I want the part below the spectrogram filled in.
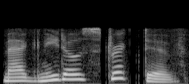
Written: magnetostrictive

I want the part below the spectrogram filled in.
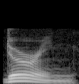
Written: during

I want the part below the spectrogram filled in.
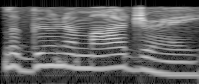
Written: Madre, Laguna

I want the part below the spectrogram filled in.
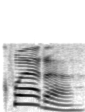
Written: Quetta

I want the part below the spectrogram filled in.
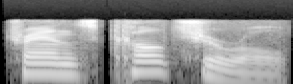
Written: transcultural

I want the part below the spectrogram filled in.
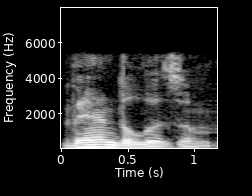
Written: vandalism

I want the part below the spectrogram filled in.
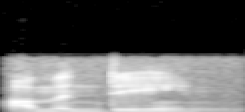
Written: amandine

